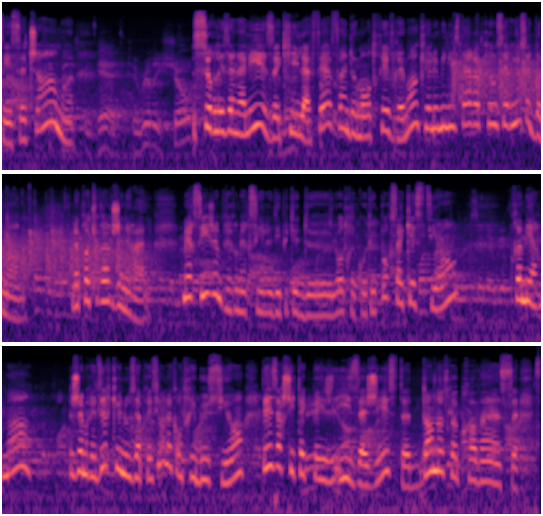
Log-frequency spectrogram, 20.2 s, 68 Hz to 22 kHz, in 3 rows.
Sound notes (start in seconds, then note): 9.5 applause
